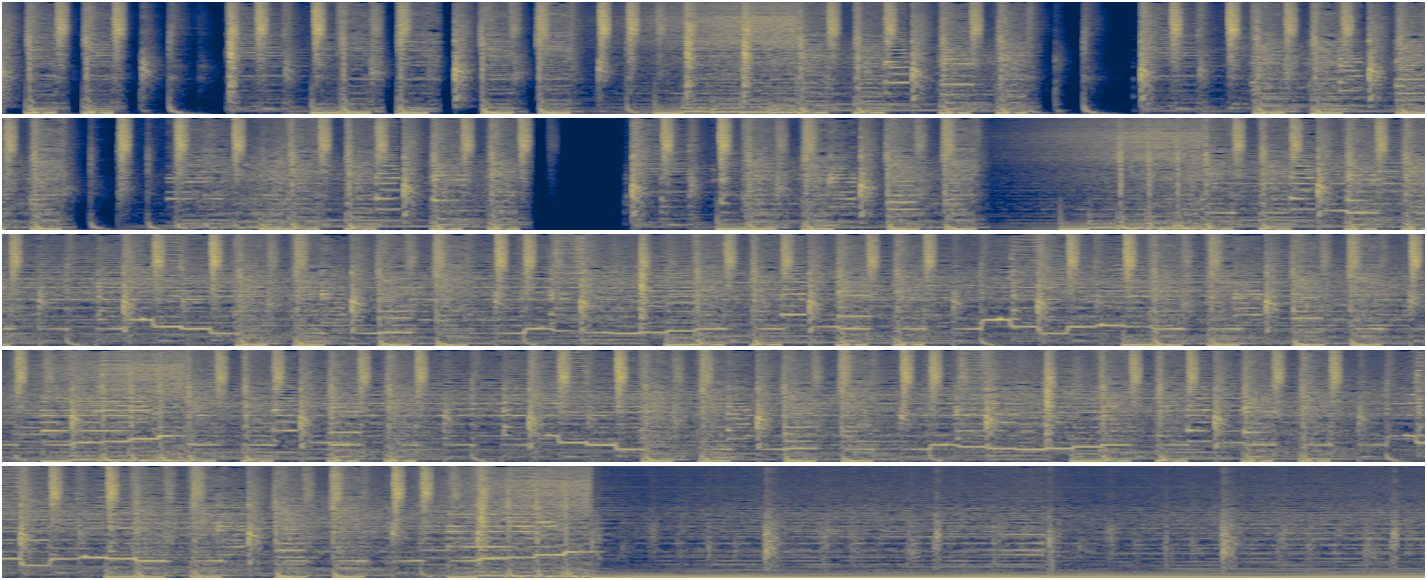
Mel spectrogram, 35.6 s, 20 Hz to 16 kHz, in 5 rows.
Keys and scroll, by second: 7.4 Escape, 8.2 space, 11.2 p, 18.8 ctrl+x, 20.4 ctrl+z, 21.7 ctrl+z.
